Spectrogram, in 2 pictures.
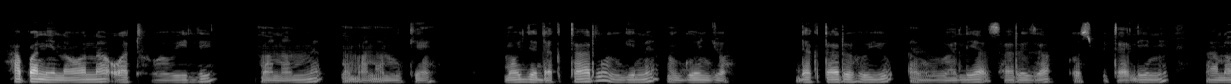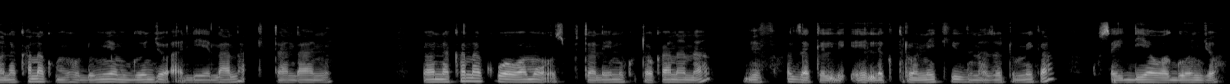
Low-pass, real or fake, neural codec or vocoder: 7.2 kHz; real; none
